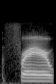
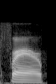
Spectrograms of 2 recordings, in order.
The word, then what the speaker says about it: Freyr: So, I've made this point before, but I'm saying Freyr because that's how it's spelled. You may also hear it as Frey. Both are correct. They're just different ways of saying it.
